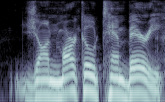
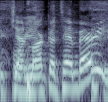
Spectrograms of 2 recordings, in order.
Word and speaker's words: Gianmarco Tamberi: Gianmarco Tamberi. I think I said that right. – That's the name. – Gianmarco Tamberi.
